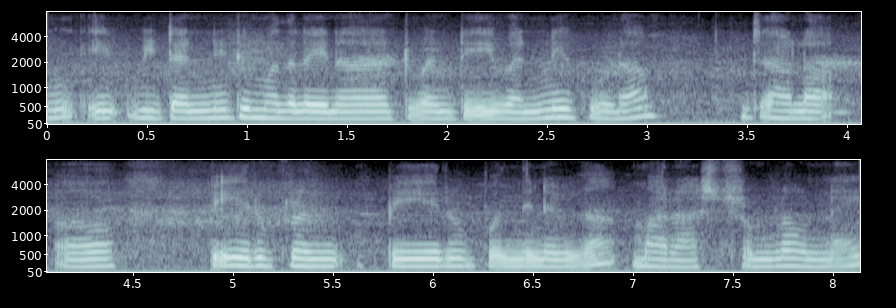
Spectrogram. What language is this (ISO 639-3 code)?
tel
